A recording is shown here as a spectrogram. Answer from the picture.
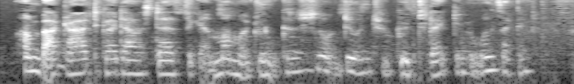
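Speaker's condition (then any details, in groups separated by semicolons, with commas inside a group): Cerebral palsy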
